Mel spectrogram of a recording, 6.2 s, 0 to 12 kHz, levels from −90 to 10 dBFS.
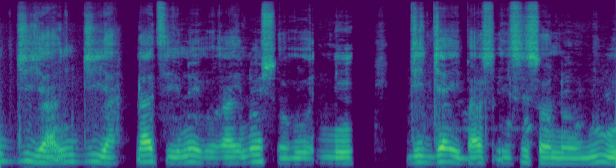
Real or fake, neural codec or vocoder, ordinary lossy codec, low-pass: real; none; none; none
